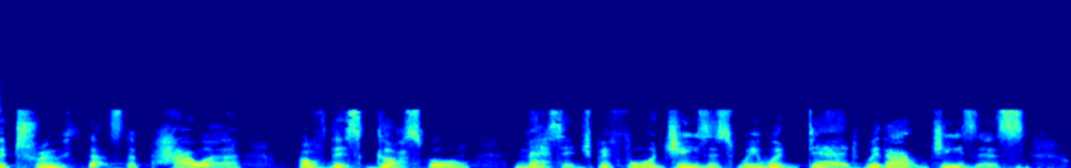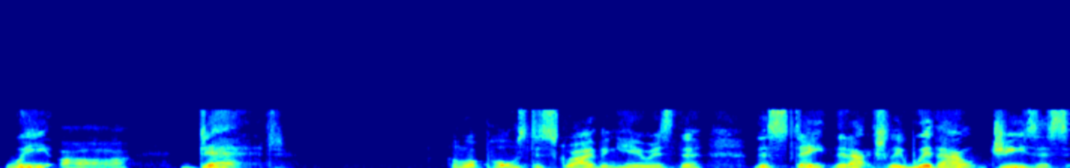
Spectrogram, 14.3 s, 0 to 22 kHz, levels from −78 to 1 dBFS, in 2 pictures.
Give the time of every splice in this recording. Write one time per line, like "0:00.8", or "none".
none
